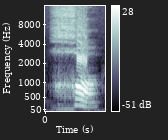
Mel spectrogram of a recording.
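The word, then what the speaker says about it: خ: So this kha, that sound that you hear, all right, kha, you have to pronounce it like that.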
